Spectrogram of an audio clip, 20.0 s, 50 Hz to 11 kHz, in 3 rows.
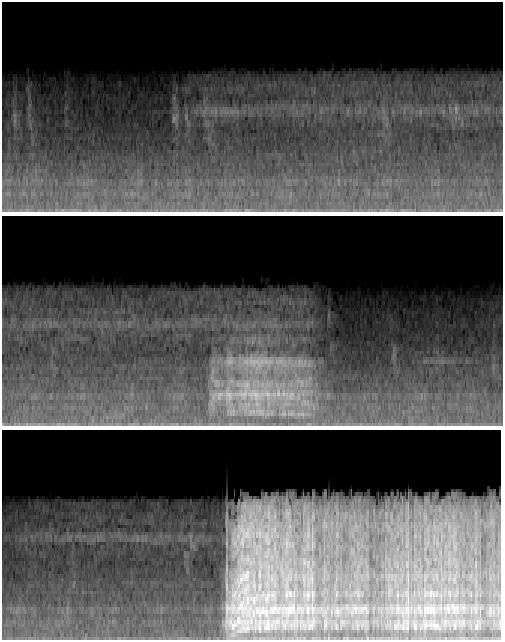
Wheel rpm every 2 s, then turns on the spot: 0, 0, 0, 0, 0, 0, 0, 0, 150, 220.
none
